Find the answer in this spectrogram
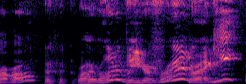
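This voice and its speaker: In a put-on character voice, the words come out at a fairly slow pace. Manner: friendly.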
